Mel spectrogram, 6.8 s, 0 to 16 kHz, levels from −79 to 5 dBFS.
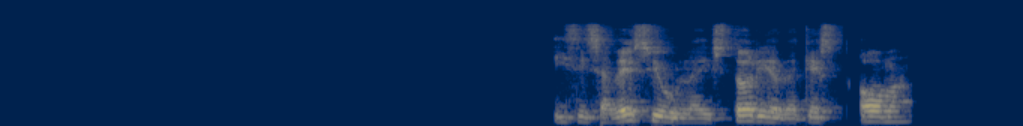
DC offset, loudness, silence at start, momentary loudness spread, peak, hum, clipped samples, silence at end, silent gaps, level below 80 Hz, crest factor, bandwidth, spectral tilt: under 0.1%; -31 LUFS; 3.7 s; 12 LU; -12 dBFS; none; under 0.1%; 0.75 s; none; -78 dBFS; 22 dB; 8.2 kHz; -3.5 dB/octave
